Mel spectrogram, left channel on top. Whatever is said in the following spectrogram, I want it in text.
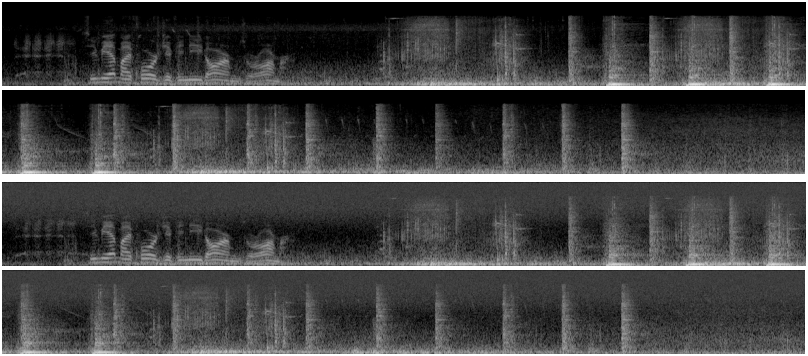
See me at my forge if you need arms or armor.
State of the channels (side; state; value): right; noise; hiss, 9 dB below the sound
